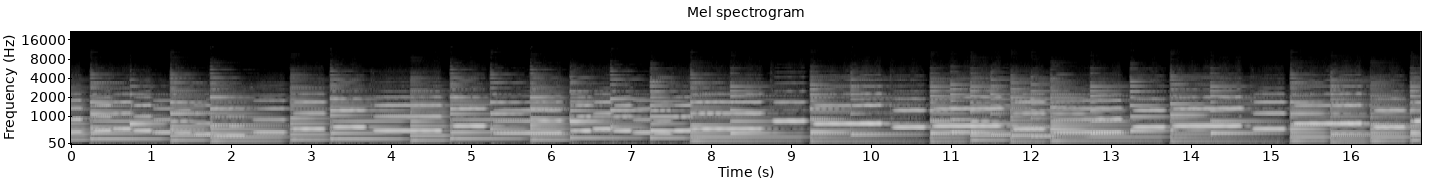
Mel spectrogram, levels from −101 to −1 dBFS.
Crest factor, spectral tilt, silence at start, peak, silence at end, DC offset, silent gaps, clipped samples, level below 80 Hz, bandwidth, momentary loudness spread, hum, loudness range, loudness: 14 dB; -8 dB/octave; 0 s; -16 dBFS; 0 s; under 0.1%; none; under 0.1%; -66 dBFS; 6.2 kHz; 4 LU; none; 2 LU; -29 LUFS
